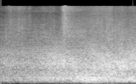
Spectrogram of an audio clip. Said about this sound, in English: Oh yeah, cars.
